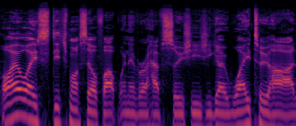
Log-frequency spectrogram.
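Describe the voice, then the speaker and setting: Recorded very cleanly against a silent background, a man with an Australian accent talks at a moderate pace with ordinary pitch variation. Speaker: barbecue podcast co-host. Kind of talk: casual chat.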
